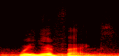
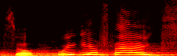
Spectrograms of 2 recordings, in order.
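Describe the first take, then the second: First: Said in the usual way. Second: High, slow stress on give; emphatic give thanks. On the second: Shown as a demonstration. Preacher urging the congregation to give thanks, high and slow on "give". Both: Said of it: "In everything give thanks".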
